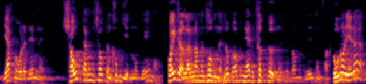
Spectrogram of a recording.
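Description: A man, a Buddhist monk teaching a Dharma class with quiz questions, animated and emphatic, swinging between loud and soft. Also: on the high side. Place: lecture hall with an audience. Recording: distant, muffled lo-fi recording.

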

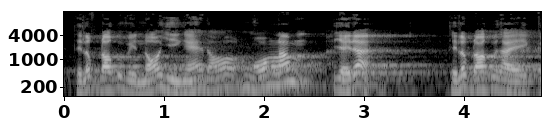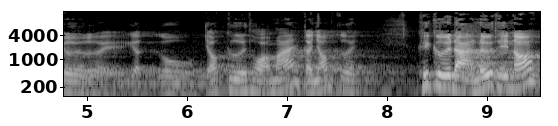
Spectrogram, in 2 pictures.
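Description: A man, a Buddhist monk teacher, giving a folksy dharma talk that tells stories and speaks straight to the listeners. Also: a little high. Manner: folksy storytelling, addresses listeners as quý vị. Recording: long hall reverb.

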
